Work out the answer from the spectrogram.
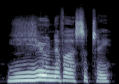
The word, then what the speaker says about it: university: Another exception again, because this word begins with a U, which is a vowel letter, but the actual sound when you say this word is a Y. University, university.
